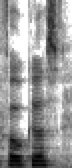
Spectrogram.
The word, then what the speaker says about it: focus: the word focus is not to use a clear vowel here in the last syllable. You might even think of it almost as having no vowel, kiss, focus, kiss. So there is a little schwa there, or you could use a little I sound like in the word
